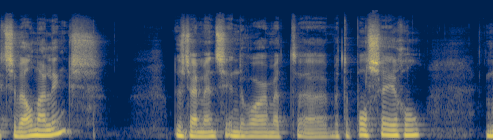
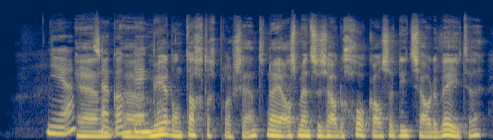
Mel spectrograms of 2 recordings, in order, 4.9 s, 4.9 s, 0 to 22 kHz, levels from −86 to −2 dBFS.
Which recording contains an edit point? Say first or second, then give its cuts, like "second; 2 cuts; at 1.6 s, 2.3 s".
first; 1 cut; at 1.9 s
